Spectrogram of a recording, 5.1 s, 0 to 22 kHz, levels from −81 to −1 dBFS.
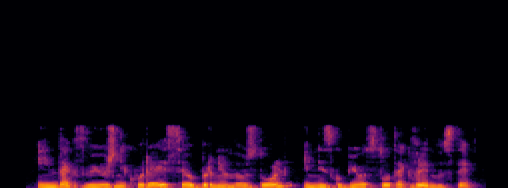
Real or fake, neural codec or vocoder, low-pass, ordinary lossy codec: real; none; 7.2 kHz; none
